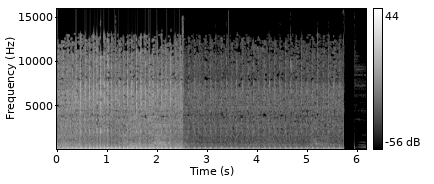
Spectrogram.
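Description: Royal Enfield Meteor 350's single-cylinder engine just started, running with a fast, even beat. It is loud for about two and a half seconds, then settles to a quieter steady idle, and cuts off suddenly near the end.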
